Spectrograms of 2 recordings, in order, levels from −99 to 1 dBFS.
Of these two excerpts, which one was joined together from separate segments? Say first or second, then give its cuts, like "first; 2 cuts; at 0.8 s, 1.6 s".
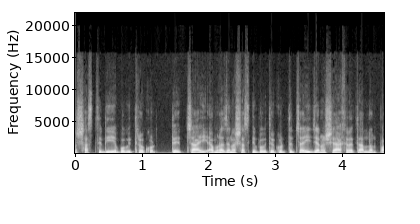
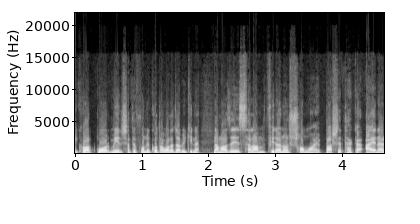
second; 1 cut; at 2.1 s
